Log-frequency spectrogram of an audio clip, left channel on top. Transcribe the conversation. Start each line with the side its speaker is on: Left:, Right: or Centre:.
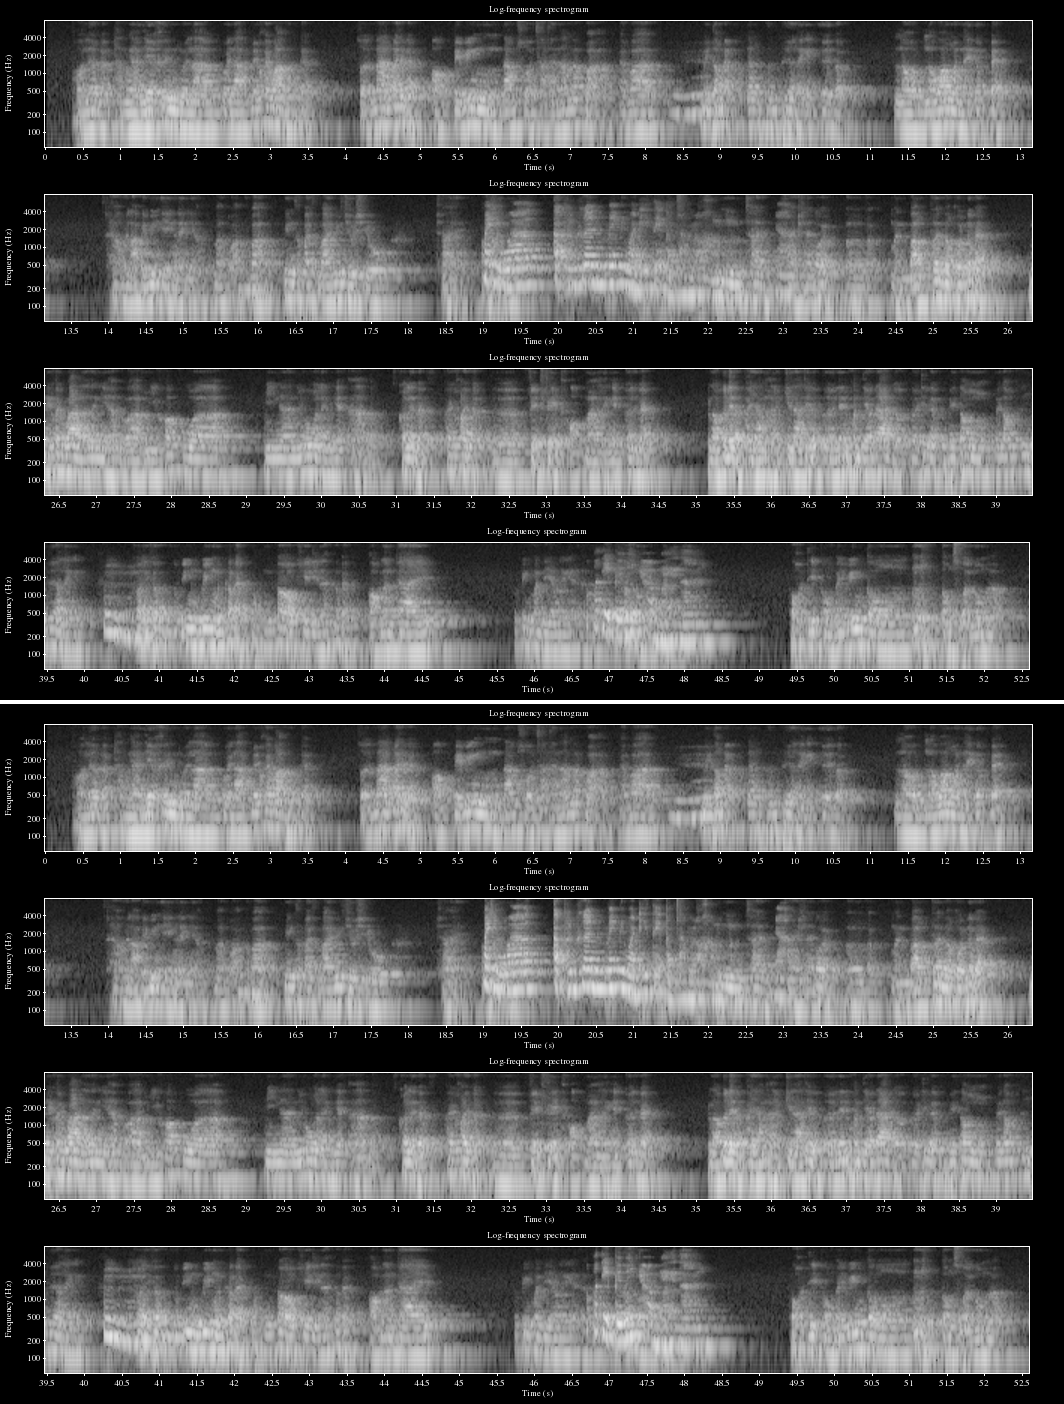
Left: พอเริ่มแบบทำงานเยอะขึ้นเวลาเวลาไม่ค่อยว่างแล้วก็แบบส่วนมากก็จะแบบออกไปวิ่งตามสวนสาธารณะมากกว่าครับแบบว่า
Right: อืม
Left: ไม่ต้องแบบมานั่งพึ่งเพื่อนอะไรเงี้ยเออแบบเราเราว่างวันไหนก็แบบ หาเวลาไปวิ่งเองอะไรเงี้ยครับมากกว่าแบบว่าวิ่งสบายๆวิ่งชิวๆใช่ประมาณนี้ครับ
Right: อืมหมายถึงว่ากับเพื่อนๆไม่มีวันที่เตะประจำเหรอคะมั
Left: อืมอืมใช่ใช่ใช่เพราะแบบเออแบบเหมือนบางเพื่อนบางคนก็แบบ
Right: นยาก
Left: ไม่ค่อยว่างแล้วอะไรเงี้ยครับแบบว่ามีครอบครัวมีงานยุ่งอะไรเงี้ยอ่าแบบก็เลยแบบค่อยๆแบบเออเฟดเฟดออกมาอะไรเงี้ยก็เลยแบบเราก็เลยแบบพยายามหากีฬาที่แบบเออเล่นคนเดียวได้โดยโดยที่แบบไม่ต้องไม่ต้องพึ่งเพื่อนอะไรเงี้ย
Right: อื
Left: ก็เลยคิดว่าวิ่งวิ่งมันก็แบบมันก็โอเคดีนะก็แบบออกกำลังกาย
Right: ม
Left: วิ่งคนเดียวอะไรเงี้ยเออก็สนุกดีแบบ
Right: ปกติไปวิ่งแถวไหนคะ
Left: ปกติผมไปวิ่งตรง <coughs> ตรงสวนลุมอะครับ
